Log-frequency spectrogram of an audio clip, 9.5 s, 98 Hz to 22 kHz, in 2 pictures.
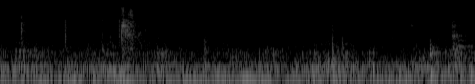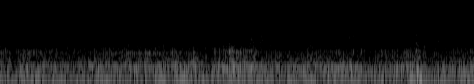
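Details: Luka, called Roo, a male prick-eared Scottish Fold born 8 May 2021, purrs indoors at home on his second day with the family. The purr is a steady low rumble, with faint rustles and small knocks over it.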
